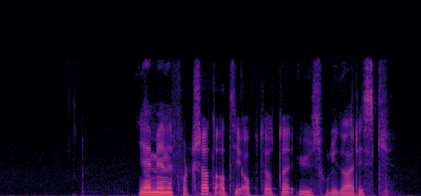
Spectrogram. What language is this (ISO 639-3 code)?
nor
